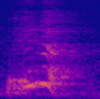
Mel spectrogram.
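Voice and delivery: squeaky jumped-up hiccup on the word; cute little piglet hiccup; high hiccup. Acted. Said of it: "milk all over him".

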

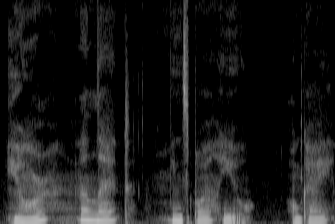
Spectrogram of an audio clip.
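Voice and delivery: soft intimate whisper close to the ear. Acted. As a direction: breathe the words gently, coaxing. Soft comforting partner roleplay.

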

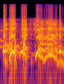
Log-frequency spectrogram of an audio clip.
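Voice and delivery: shrieking oh my god, drawn out; high, slow, amazed shout; excited shout. Real, not acted. Reacting to Homer punching wall.

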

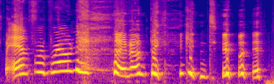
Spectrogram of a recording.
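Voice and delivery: high, loud, quick words through laughter; tearful laughing. Real, not acted. Streamer greeting a viewer, too overcome to cope, tearful laughter. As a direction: struggle to speak while laughing and crying. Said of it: "while I cry".

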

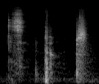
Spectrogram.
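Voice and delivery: barely audible whisper; thinking to herself. Acted. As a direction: whisper it under the breath, as a private thought. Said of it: "she's thinking".

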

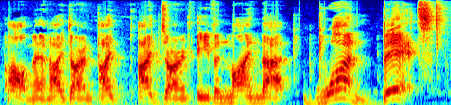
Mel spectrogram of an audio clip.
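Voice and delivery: slow, exaggerated sarcastic drawl; heavy sarcasm. Real, not acted. Gamer pretending not to mind killing all the pustules, heavy sarcasm. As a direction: lean hard on the words, obviously not meaning them. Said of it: "Can you tell the sarcasm in my voice?".

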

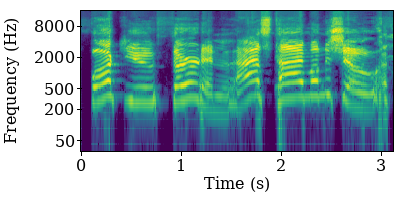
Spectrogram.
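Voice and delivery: high, loud and slow, mock fury; mock furious retort. Pranked show guest fires back at the host, hammed-up loud slow fury.

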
